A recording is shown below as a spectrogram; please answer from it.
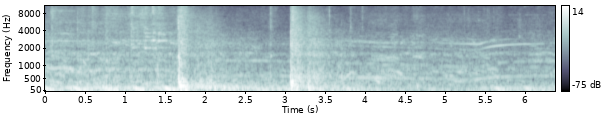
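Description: Two sharp explosive bangs, about a second and a half apart, the second louder with a trailing echo, over a crowd's shouting at a clash between protesters and riot police.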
